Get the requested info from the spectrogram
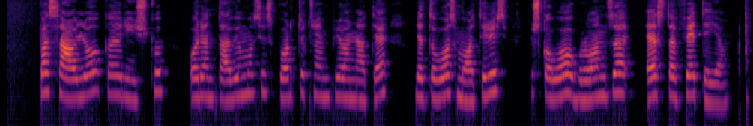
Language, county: Lithuanian, Vilnius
